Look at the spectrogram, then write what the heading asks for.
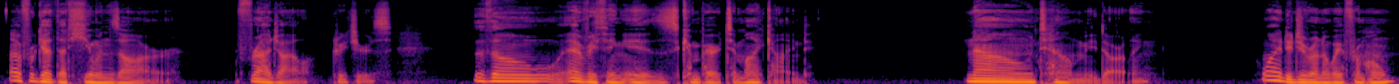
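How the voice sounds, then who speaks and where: A man playing a sadistic, possessive vampire in an ASMR roleplay, speaking in a taunting, condescending, deliberate way. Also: fairly low pitch, dry recording, clean studio sound. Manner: taunting, condescending, slow and deliberate with soft chuckles. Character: sadistic, possessive male vampire toying with human captive.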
